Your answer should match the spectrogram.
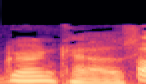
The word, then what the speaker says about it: Gronkowski: Gronkowski. – Gronkowski.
